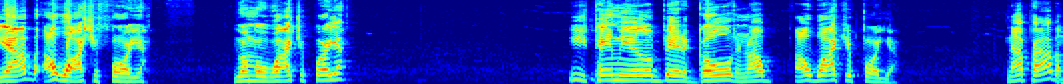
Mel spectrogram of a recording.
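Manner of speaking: toothless, gap-toothed man's voice. Voicing a shirtless man offering to wash it for gold: grinning toothless man character. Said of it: "He says".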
